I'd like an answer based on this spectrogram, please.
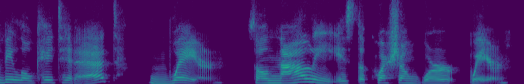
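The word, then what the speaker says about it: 哪里: The one in front of it need to pronounce as second tone. So it becomes 哪里.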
